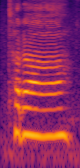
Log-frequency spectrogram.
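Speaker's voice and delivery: ordinary delivery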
